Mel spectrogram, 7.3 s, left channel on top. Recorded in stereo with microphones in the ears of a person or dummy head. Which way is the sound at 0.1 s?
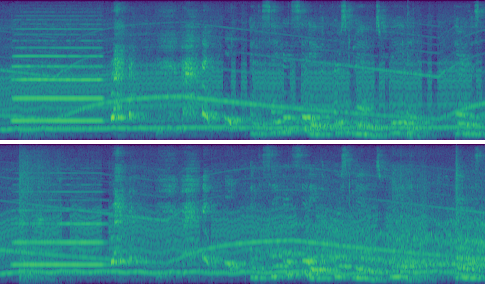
25° left (ahead or behind).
